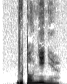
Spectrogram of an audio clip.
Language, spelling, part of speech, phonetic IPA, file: Russian, выполнение, noun, [vɨpɐɫˈnʲenʲɪje], Ru-выполнение.ogg
- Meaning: 1. fulfillment, realization, implementation, carrying out, execution (action) 2. accomplishment, realization (result) 3. creation, production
